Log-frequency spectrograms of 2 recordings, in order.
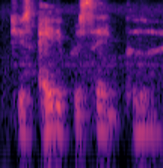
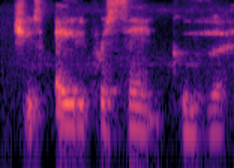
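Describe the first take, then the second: First: Soft whispered echo of the line; hushed whisper for emphasis; whispered repeat. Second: Said in the usual way. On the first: Shown as a demonstration. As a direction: breathe it again as a quiet whisper.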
